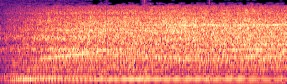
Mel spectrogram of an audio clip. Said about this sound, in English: Another state's considering a ban on those roaring gas-powered leaf blowers.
